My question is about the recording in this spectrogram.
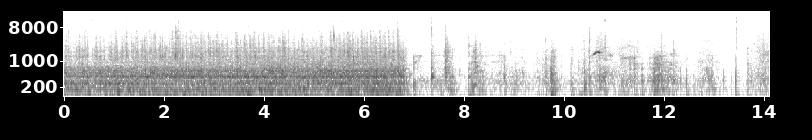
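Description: A sewing machine stitches through the extra layers of a bag's pocket flap: a steady motor whir for about seven seconds, then it stops and gives way to scattered faint clicks and knocks.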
